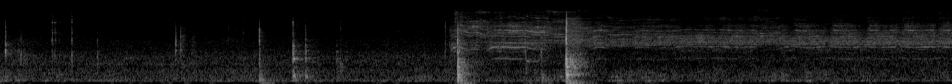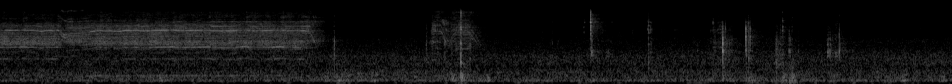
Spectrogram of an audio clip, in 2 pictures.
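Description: A small power tool whirring steadily for about eight seconds and then stopping abruptly, its sound a high hiss with a few fixed whining tones. It starts just after two sharp knocks, and light clicks of small parts on the desk are heard before and after.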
